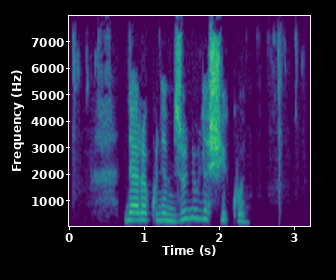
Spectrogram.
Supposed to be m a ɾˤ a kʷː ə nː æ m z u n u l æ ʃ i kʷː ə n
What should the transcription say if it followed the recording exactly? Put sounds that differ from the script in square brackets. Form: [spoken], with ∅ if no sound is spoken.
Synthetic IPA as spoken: [n] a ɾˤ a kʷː ə [n] æ m z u n u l æ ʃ i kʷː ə n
